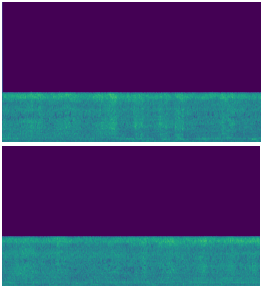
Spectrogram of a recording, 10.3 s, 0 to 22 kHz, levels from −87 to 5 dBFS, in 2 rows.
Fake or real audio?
fake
